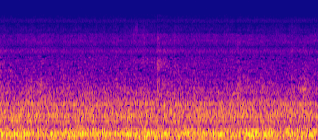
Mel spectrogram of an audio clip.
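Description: Steady low background hum and rumble of room noise, with no distinct event.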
